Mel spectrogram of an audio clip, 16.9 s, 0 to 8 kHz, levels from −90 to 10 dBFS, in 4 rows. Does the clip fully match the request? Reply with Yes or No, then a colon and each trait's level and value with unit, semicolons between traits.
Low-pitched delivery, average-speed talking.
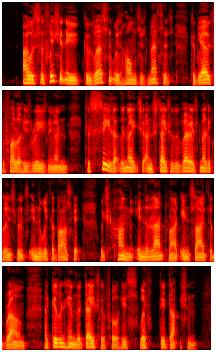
Yes: low, 105 Hz; average, 170 wpm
